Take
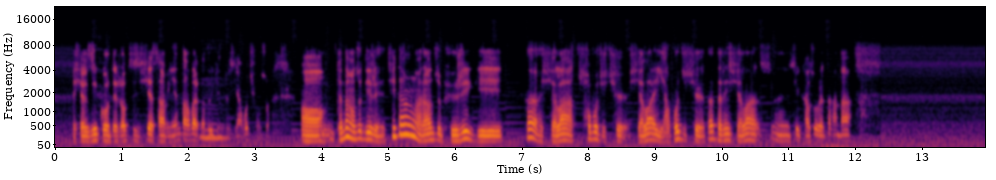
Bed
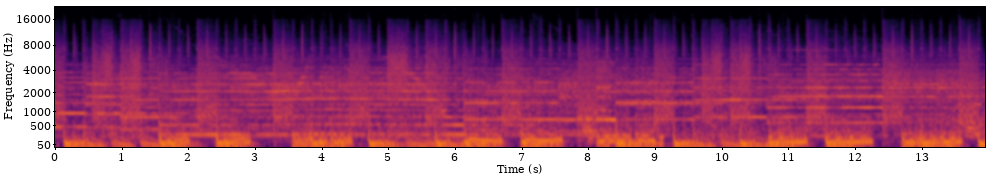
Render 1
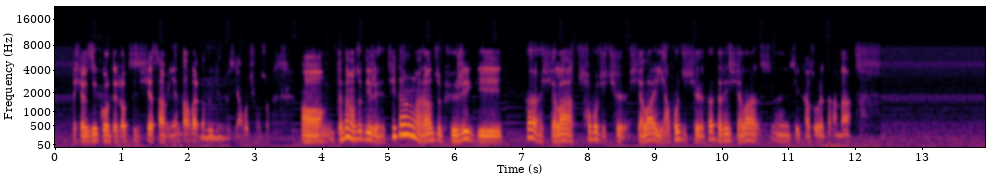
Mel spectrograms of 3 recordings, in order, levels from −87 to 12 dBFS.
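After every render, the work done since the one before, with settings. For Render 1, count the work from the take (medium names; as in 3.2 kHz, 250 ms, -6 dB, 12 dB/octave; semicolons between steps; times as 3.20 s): de-hum 50 Hz, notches 2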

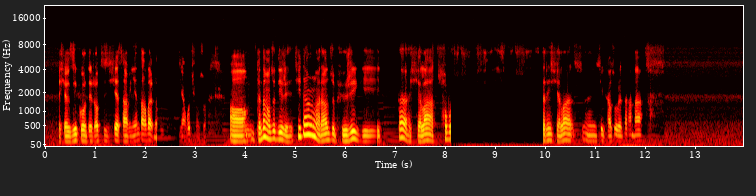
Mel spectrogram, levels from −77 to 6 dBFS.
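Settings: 2.23–2.69 s: cascade formant filter a; 6.24–6.65 s: fade out; 8.11–9.97 s: inverse Chebyshev band-stop 150–1500 Hz, stop band 70 dB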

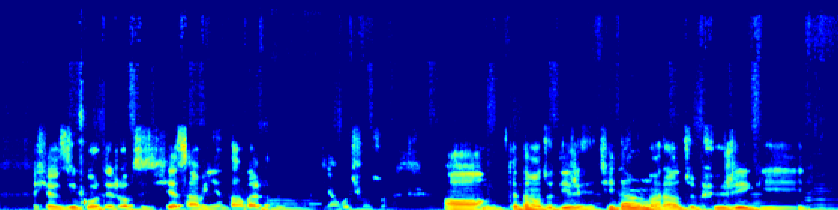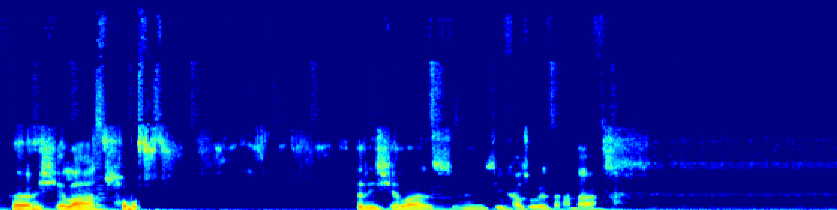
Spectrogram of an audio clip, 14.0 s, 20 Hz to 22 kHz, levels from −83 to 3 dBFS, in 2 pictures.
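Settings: expander on every frequency bin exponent 1.5; decay stretcher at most 67 dB/s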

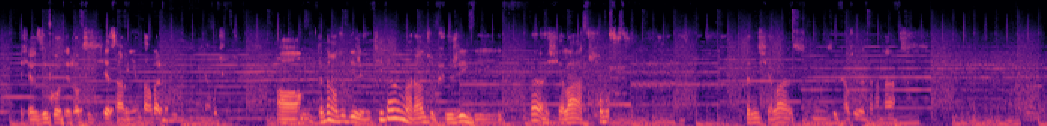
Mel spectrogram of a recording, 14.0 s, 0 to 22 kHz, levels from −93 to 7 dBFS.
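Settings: add bed -15.5 dB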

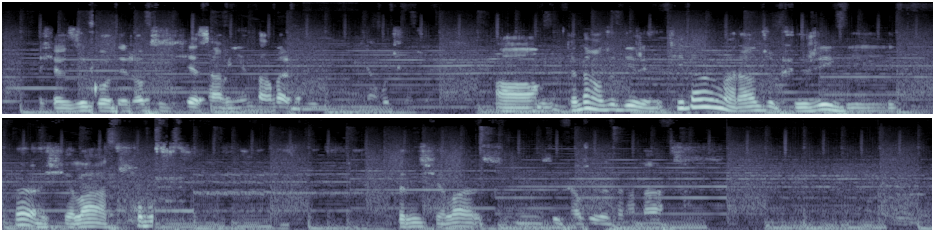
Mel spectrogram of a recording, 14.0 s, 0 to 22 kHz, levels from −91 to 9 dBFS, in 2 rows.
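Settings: trim +5.5 dB; peak limiter -3 dBFS, peak gain reduction 1 dB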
